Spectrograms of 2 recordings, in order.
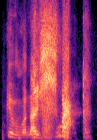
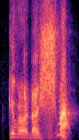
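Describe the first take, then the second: First: Louder, higher Scottish Connery voice leaning on nice; Sean Connery accent. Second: Higher, breathy-free unvoiced Scottish Connery rasp on nice smack; Sean Connery accent. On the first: Acted. Washington urging a smack, loud Scottish Connery accent. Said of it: "If he didn't sound like Sean Connery". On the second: Washington repeating advice, husky Scottish Connery accent. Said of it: "What do you think he sounded like".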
